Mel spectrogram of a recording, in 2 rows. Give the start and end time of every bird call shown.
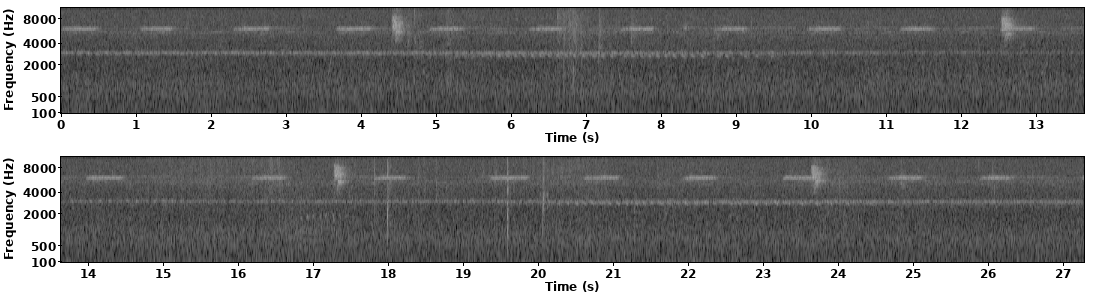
4.2s-4.7s: Rufous-capped Warbler (Basileuterus rufifrons)
12.4s-12.9s: Rufous-capped Warbler (Basileuterus rufifrons)
17.1s-17.6s: Rufous-capped Warbler (Basileuterus rufifrons)
23.5s-24.0s: Rufous-capped Warbler (Basileuterus rufifrons)

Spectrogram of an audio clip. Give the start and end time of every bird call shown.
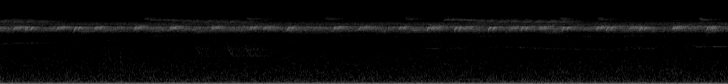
1.5s-2.9s: Buff-breasted Wren (Cantorchilus leucotis)
4.2s-5.9s: Black-faced Antthrush (Formicarius analis)

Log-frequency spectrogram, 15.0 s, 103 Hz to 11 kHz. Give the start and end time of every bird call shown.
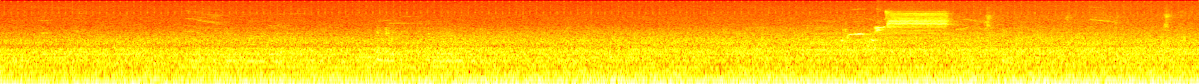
0.3s-2.9s: Blue Jay (Cyanocitta cristata)
10.4s-15.0s: Red-winged Blackbird (Agelaius phoeniceus)
13.5s-14.2s: Blue Jay (Cyanocitta cristata)

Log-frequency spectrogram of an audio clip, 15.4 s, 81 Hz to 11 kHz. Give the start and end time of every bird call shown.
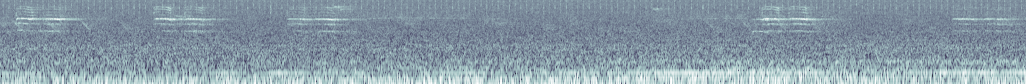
0.0s-5.8s: Blue Jay (Cyanocitta cristata)
11.1s-15.2s: Blue Jay (Cyanocitta cristata)

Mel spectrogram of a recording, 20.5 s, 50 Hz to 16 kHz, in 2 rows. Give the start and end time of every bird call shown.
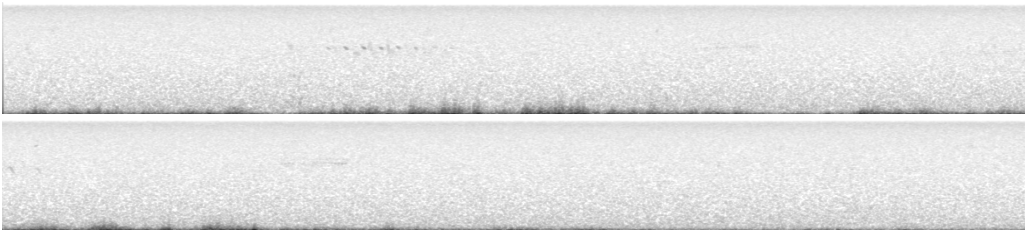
0.1s-0.3s: Gray-crowned Rosy-Finch (Leucosticte tephrocotis)
2.7s-2.9s: Gray-crowned Rosy-Finch (Leucosticte tephrocotis)
3.1s-4.7s: Rock Wren (Salpinctes obsoletus)
6.9s-7.6s: Rock Wren (Salpinctes obsoletus)
9.9s-10.6s: Rock Wren (Salpinctes obsoletus)
10.5s-10.6s: Fox Sparrow (Passerella iliaca)
12.8s-13.8s: Rock Wren (Salpinctes obsoletus)

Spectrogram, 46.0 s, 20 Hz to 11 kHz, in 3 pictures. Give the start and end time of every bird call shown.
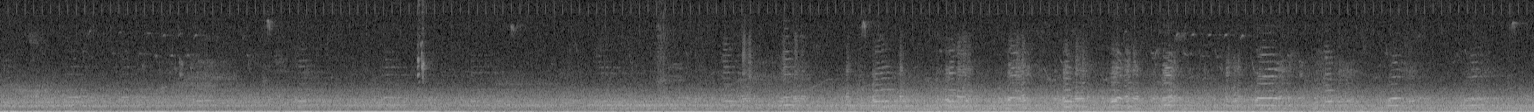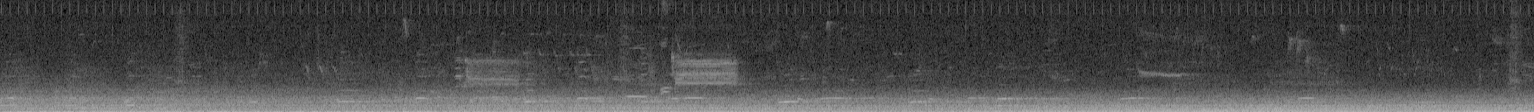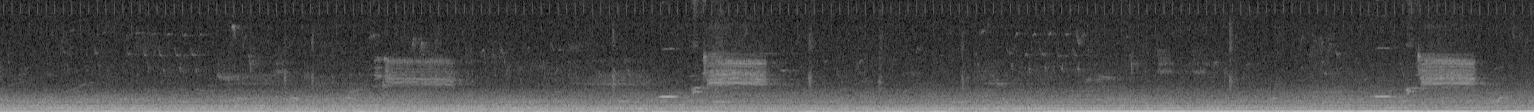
0.0s-29.2s: Canada Goose (Branta canadensis)
3.7s-4.5s: Red-winged Blackbird (Agelaius phoeniceus)
11.0s-13.6s: Song Sparrow (Melospiza melodia)
19.6s-20.9s: Red-winged Blackbird (Agelaius phoeniceus)
20.4s-22.4s: Song Sparrow (Melospiza melodia)
21.7s-23.1s: Red-winged Blackbird (Agelaius phoeniceus)
26.4s-27.4s: Common Grackle (Quiscalus quiscula)
27.9s-29.4s: Black-capped Chickadee (Poecile atricapillus)
30.1s-30.8s: Common Grackle (Quiscalus quiscula)
31.2s-34.0s: Song Sparrow (Melospiza melodia)
33.3s-34.1s: unidentified bird
34.2s-35.6s: Red-winged Blackbird (Agelaius phoeniceus)
36.3s-37.1s: Common Grackle (Quiscalus quiscula)
37.0s-38.5s: Red-winged Blackbird (Agelaius phoeniceus)
38.5s-43.7s: Common Grackle (Quiscalus quiscula)
40.1s-42.9s: Song Sparrow (Melospiza melodia)
44.0s-45.8s: Red-winged Blackbird (Agelaius phoeniceus)

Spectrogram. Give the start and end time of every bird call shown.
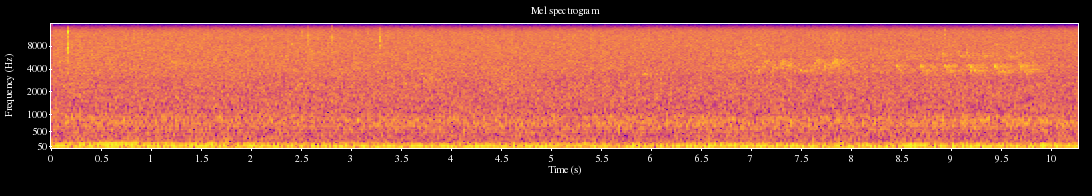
6.8s-8.1s: Common Yellowthroat (Geothlypis trichas)
8.0s-10.2s: Ovenbird (Seiurus aurocapilla)

